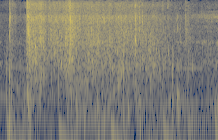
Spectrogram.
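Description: A body sliding along a wet plastic slip-and-slide, a steady watery hiss and splash, over background music with a steady kick-drum beat.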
